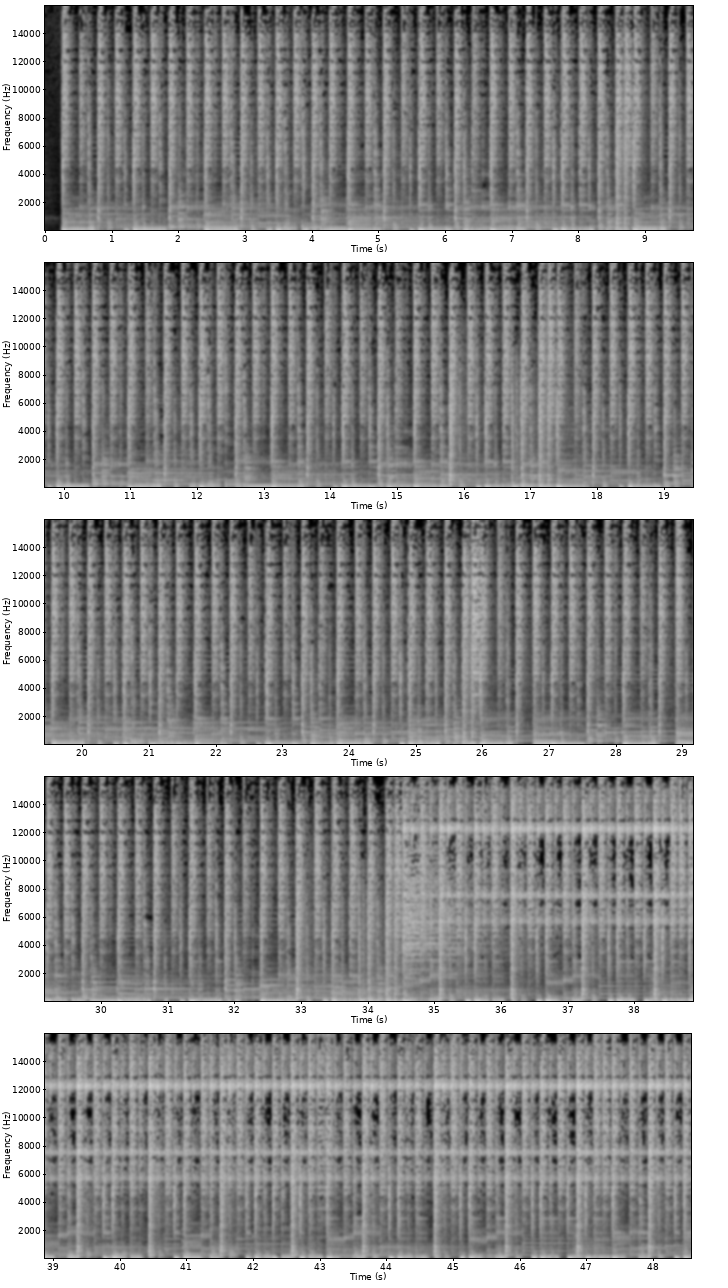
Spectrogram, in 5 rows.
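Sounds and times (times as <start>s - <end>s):
sixteenth-note funk drum beat: 0.3s - 48.5s.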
